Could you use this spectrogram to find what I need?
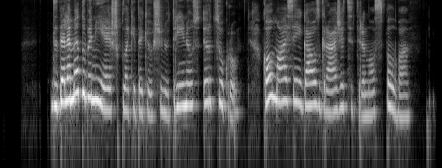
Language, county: Lithuanian, Vilnius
